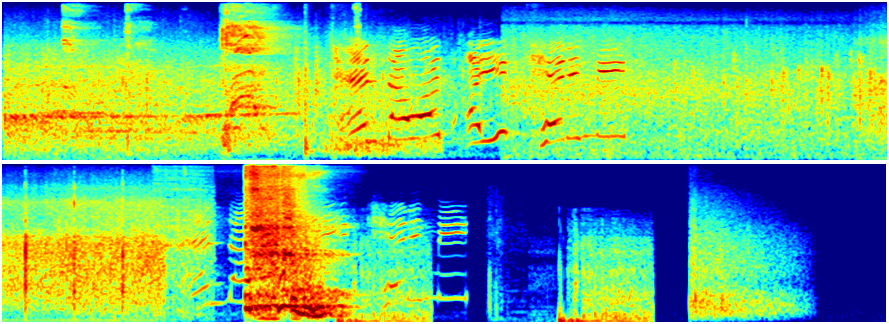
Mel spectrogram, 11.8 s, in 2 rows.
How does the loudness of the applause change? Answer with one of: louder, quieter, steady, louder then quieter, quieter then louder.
quieter then louder.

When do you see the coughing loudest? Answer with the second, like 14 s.
8 s.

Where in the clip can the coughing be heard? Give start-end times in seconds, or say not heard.
0.4-2.4, 6.9-8.3.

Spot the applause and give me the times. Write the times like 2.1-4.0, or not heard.
0.0-7.0.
